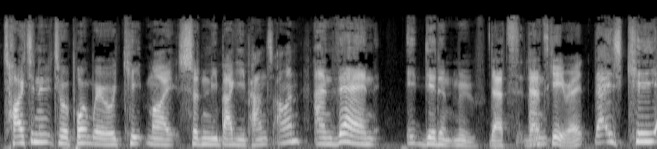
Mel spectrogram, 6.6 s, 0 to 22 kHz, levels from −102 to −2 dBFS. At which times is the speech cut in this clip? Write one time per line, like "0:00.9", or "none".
0:03.1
